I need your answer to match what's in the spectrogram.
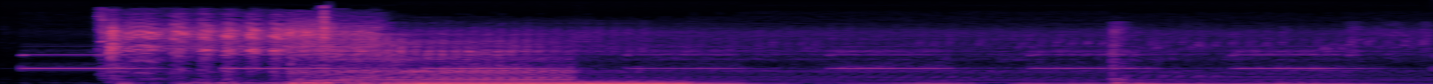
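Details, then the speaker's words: Kia Sportage with a coolant leak and noisy belt: cranks, catches and settles to a rough idle with a faint metallic undertone. It sounds like it shouldn't run. "I mean, it sounds like it shouldn't fucking run, is the answer. It sounds like this vehicle should not be drivable. Just so much damn noise."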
